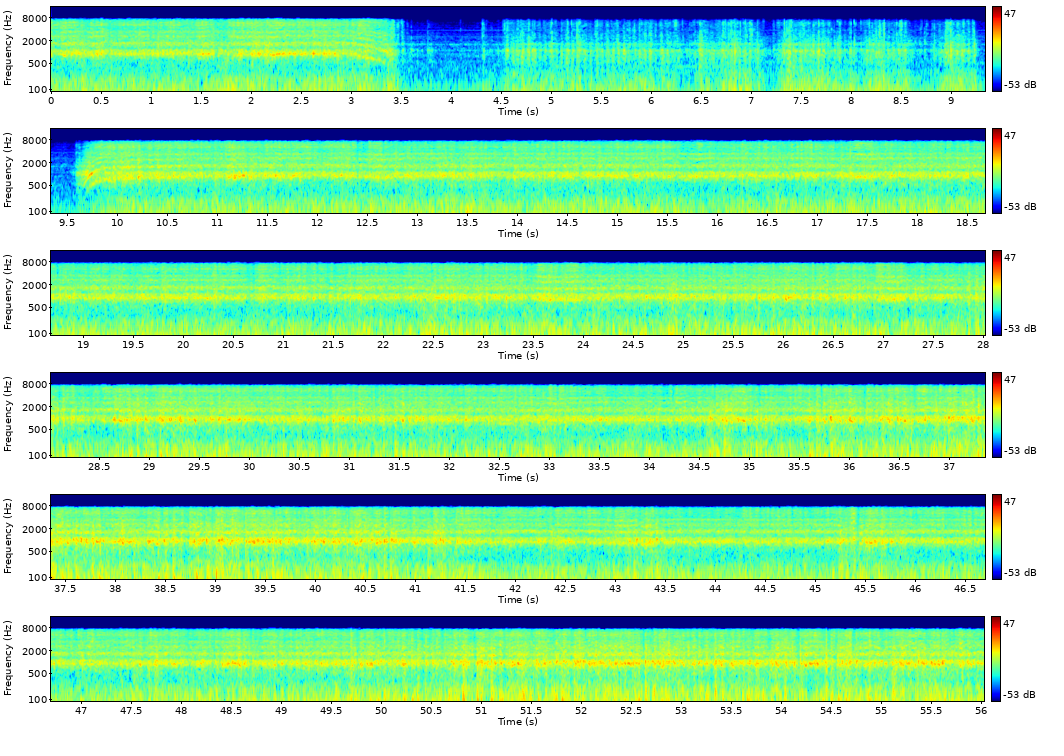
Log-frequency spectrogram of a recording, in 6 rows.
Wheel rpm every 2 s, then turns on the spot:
230, 150, 20, 20, 40, 210, 230, 230, 230, 230, 230, 230, 230, 230, 230, 230, 230, 230, 220, 230, 230, 230, 230, 240, 230, 230, 240, 230.
2-8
